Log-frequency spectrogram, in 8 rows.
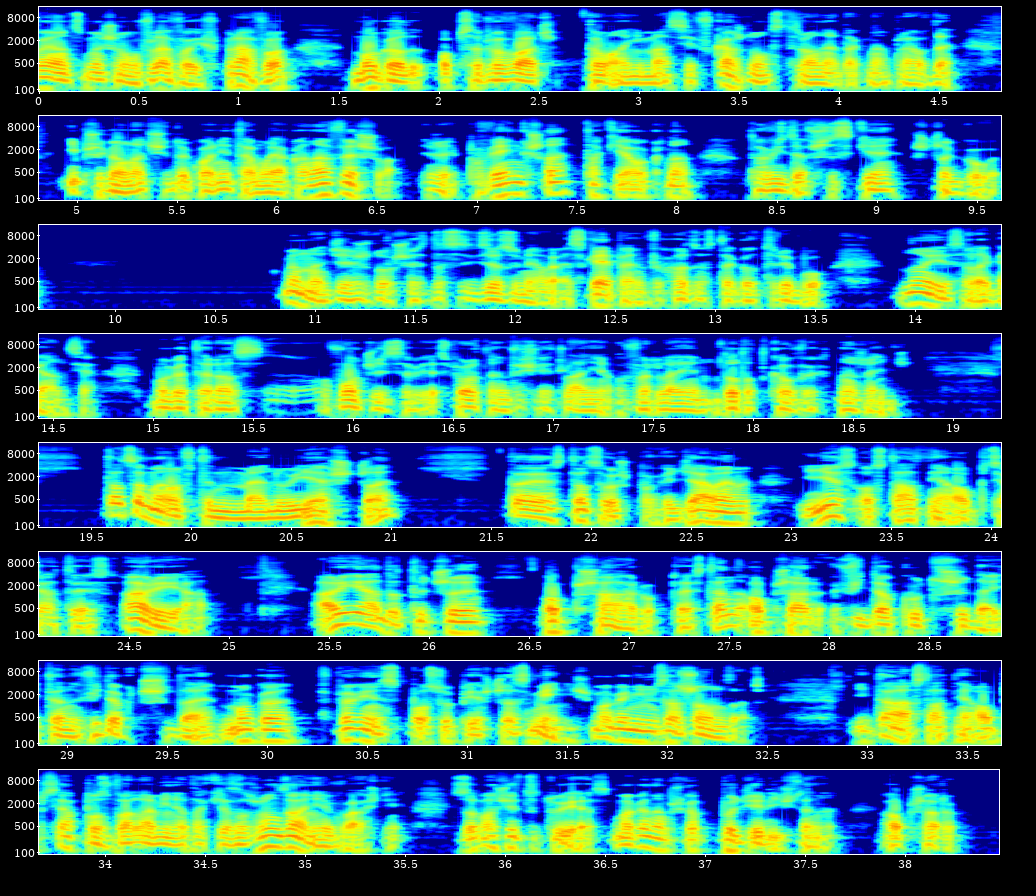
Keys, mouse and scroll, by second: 5.3-6.9 alt+right drag, 7.1-10.6 alt+drag, 10.5 Escape, 11.8-14.4 drag, 14.8 click, 15.6-18.5 shift+middle drag, 19.1 click, 31.8 click.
